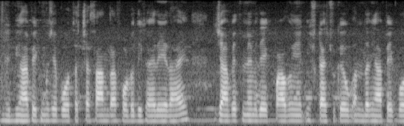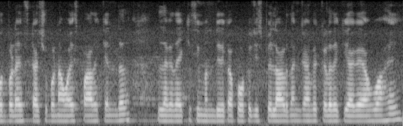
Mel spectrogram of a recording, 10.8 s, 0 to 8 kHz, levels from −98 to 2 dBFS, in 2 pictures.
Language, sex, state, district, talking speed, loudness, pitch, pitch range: Hindi, male, Haryana, Charkhi Dadri, 305 wpm, -19 LUFS, 130 Hz, 130-135 Hz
